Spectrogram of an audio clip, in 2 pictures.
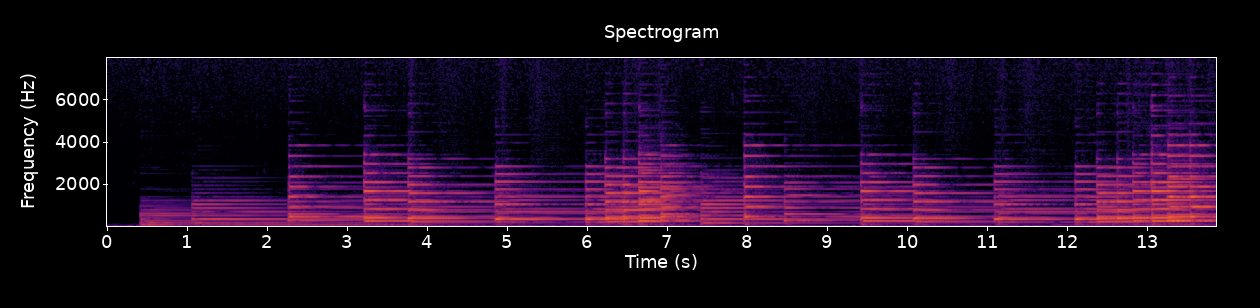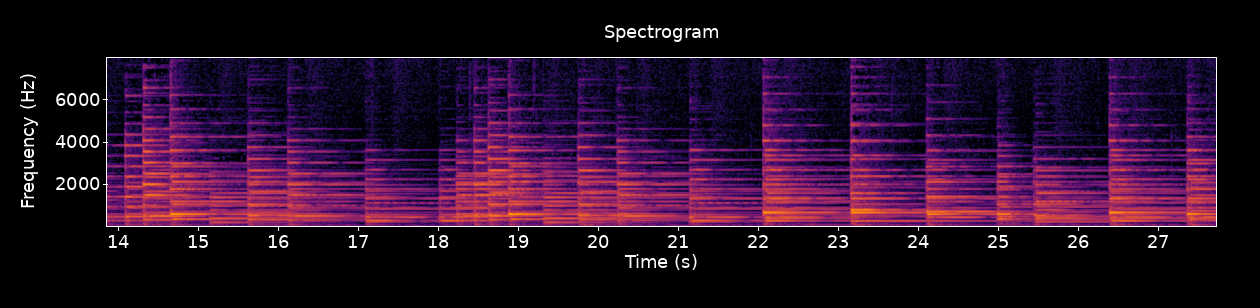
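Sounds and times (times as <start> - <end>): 
dumka for piano: 0.0 - 27.7.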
